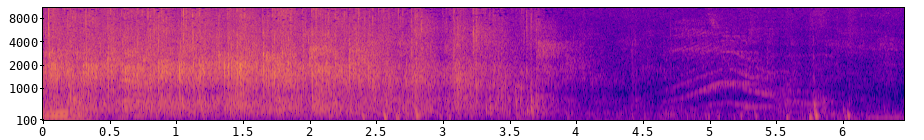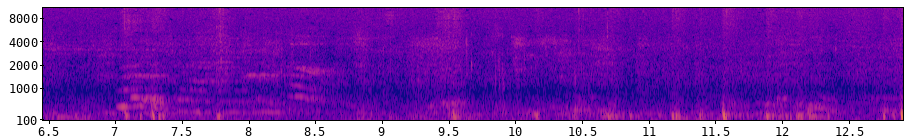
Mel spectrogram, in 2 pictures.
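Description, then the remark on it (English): An audience bursts into loud, sustained applause for a few seconds, affirming a woman pastor, then the clapping quickly fades into quiet with faint, scattered voices and small sounds. “If you affirm that with us, would you just give us a round, or give her a round of applause and say, we affirm, and lend your amen.”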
